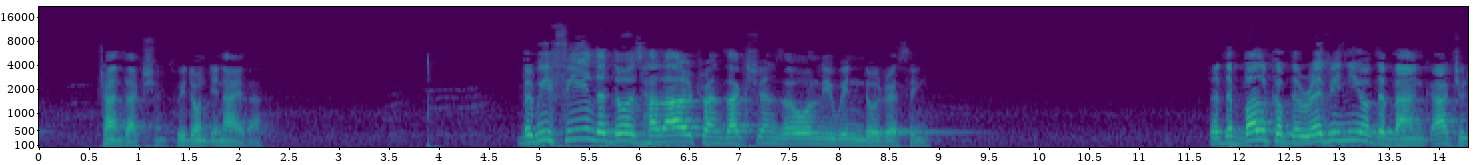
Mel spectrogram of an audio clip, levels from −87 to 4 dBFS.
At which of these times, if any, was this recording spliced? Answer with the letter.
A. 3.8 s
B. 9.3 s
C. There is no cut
B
